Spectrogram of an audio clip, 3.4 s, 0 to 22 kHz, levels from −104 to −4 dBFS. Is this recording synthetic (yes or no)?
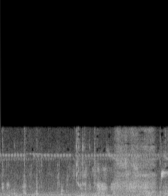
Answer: no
